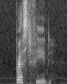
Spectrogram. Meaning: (verb) 1. To feed (a baby) milk via the breasts; to suckle; to nurse 2. To nurse, to suck milk from a breast; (noun) An instance of feeding milk to a baby from the breasts; a breastfeeding
- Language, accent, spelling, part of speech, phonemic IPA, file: English, US, breastfeed, verb / noun, /ˈbɹɛs(t)fiːd/, En-us-breastfeed.ogg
